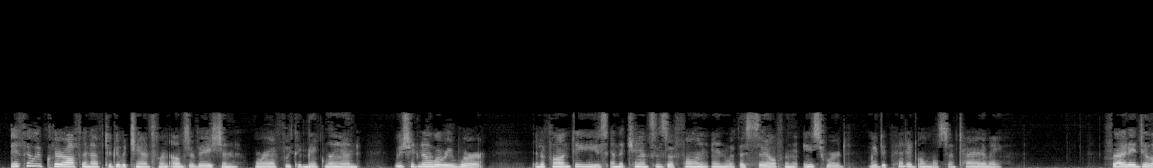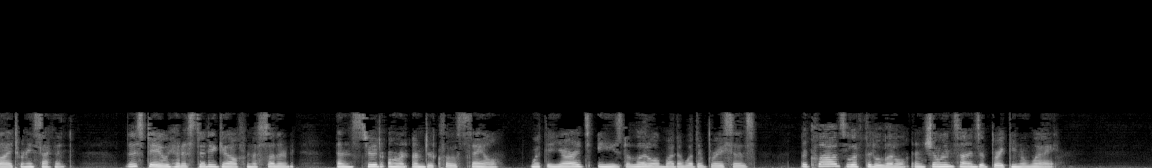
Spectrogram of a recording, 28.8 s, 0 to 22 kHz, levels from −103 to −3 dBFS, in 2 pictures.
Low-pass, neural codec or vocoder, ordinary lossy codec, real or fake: 7.2 kHz; codec, 44.1 kHz, 2.6 kbps, SNAC; MP3, 32 kbps; fake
